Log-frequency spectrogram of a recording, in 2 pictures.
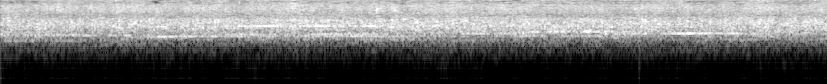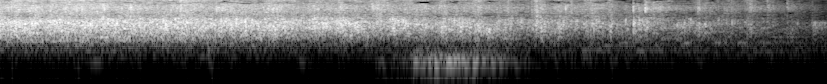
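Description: Large stand-up comedy audience applauding, with a few whoops in the first seconds. The applause dies away over the last two seconds.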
